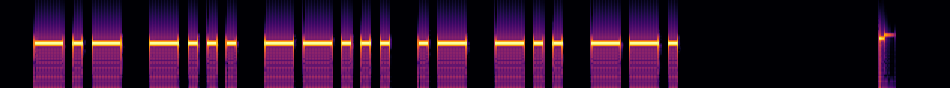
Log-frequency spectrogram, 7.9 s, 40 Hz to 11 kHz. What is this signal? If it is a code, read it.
Morse code, heard as a keyed tone, about 15 wpm, 700 Hz. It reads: KB7ADG
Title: USA Callsign DE Callsign - 6 Characters - 15wpm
